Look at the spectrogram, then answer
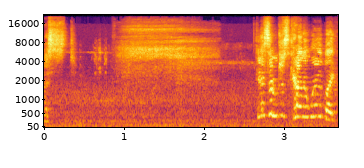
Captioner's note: sharp inhale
